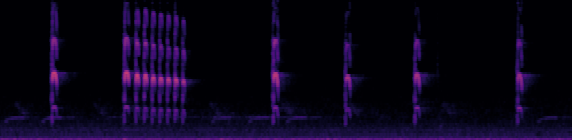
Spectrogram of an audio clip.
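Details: Baby woodpecker fallen from a tree in Groton, Connecticut, waiting in a basket at the spot where it fell: sharp, high single notes, a fast rattle of about seven clicks, and soft rising whistles in the background.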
